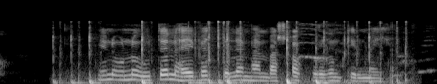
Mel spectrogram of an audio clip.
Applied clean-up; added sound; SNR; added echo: none; Computer keyboard; 2 dB; none.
